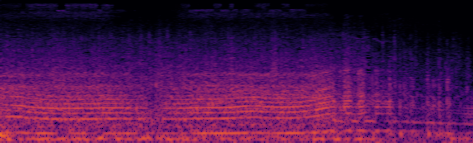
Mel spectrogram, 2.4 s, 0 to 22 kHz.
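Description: An AWD Mini Cooper rally build in Forza Horizon 3 drives continuously at high revs, its engine tone rising and falling through a long slide with tire squeal mixed in.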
